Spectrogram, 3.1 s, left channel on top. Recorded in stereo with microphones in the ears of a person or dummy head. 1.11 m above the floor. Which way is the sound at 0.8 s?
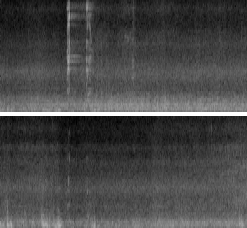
80° left.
